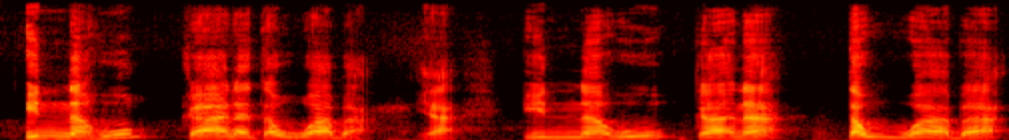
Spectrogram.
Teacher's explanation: Di huruf waw, ya, di tasdid itu jangan terlalu lama kita baca. Ya, nanti kalau terlalu lama kita baca, ya, di situ ada tasdidnya, nanti akan mirip, ya, dengan mat gitu.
